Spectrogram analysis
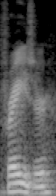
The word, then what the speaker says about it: Fraser: you can debt that Fraser rhymes with laser had considered that he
